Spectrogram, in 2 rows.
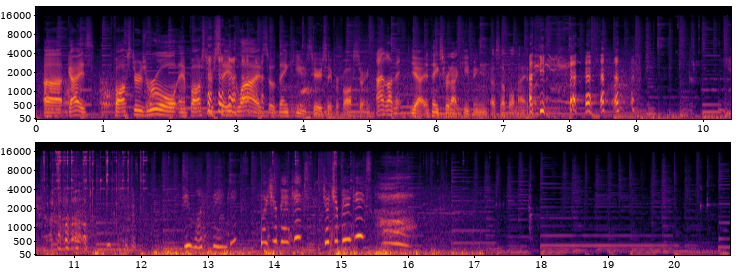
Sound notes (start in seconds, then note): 7.4 laughing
